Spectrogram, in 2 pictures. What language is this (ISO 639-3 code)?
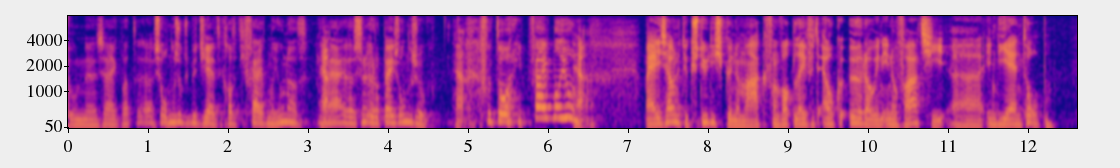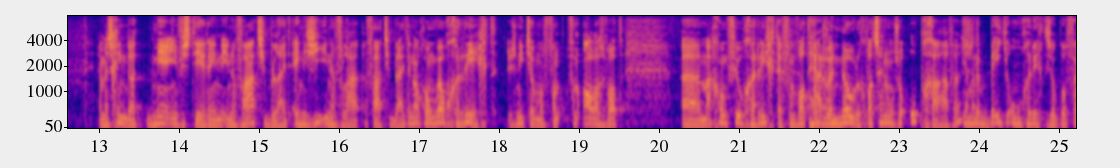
nld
